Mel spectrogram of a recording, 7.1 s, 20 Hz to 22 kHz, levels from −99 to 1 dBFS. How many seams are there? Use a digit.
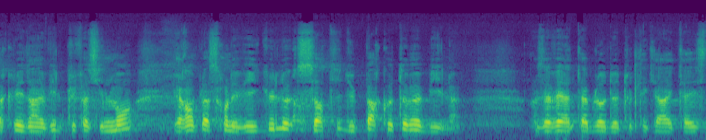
0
